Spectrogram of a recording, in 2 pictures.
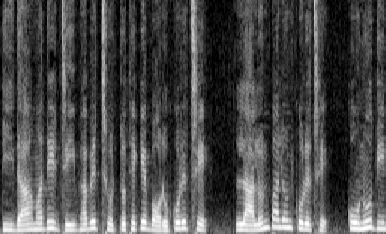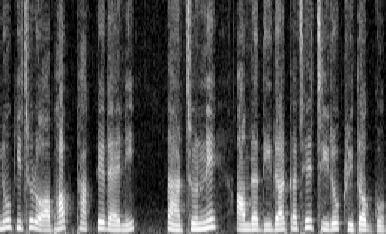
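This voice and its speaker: A woman playing a responsible, earnest eldest sister in a cartoon, speaking in a measured, instructive way. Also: mid-range voice, a little mellow, dry recording, natural voice. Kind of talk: Bengali cartoon story acting.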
